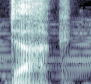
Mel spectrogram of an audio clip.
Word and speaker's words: DUKW: DUKW, pronounced duck.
